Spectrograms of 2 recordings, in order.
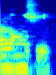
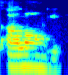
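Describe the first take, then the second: First: "Alongi" with a soft g, like zh; soft g pronunciation. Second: "Alongi" with a hard g; hard g pronunciation. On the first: Host trying a viewer's name, "Alongi" with soft g. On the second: Host trying a viewer's name, "Alongi" with hard g. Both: Shown as a demonstration. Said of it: "it spells as if it's Alongi or Alongi".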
